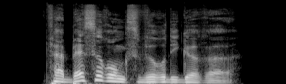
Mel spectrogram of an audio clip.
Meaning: inflection of verbesserungswürdig: 1. strong/mixed nominative/accusative feminine singular comparative degree 2. strong nominative/accusative plural comparative degree
- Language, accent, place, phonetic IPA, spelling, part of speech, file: German, Germany, Berlin, [fɛɐ̯ˈbɛsəʁʊŋsˌvʏʁdɪɡəʁə], verbesserungswürdigere, adjective, De-verbesserungswürdigere.ogg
